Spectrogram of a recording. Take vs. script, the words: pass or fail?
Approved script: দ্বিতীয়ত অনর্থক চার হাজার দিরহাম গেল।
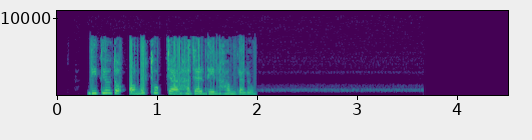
pass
